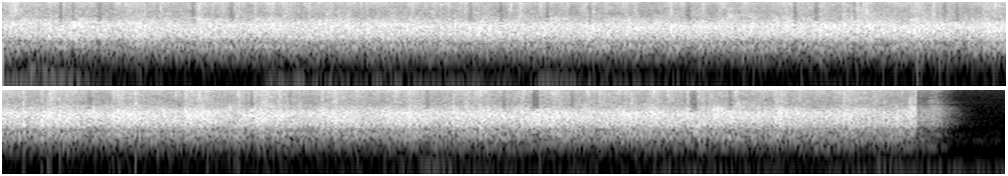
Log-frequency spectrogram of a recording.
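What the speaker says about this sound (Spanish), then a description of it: "toda la bola de imbéciles aplaudiendo" Sustained applause from a large audience, dense clapping filling the whole stretch at steady loud level before cutting off abruptly at the end.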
